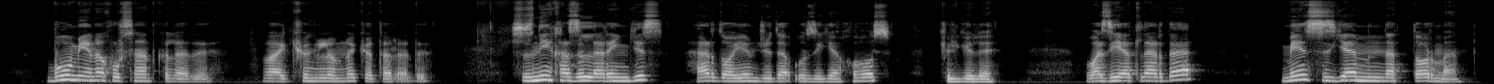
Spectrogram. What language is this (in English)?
Uzbek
